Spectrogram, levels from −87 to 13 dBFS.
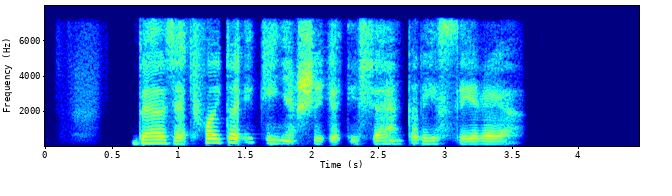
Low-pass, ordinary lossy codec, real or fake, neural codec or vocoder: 7.2 kHz; MP3, 64 kbps; fake; codec, 16 kHz, 0.5 kbps, FunCodec, trained on Chinese and English, 25 frames a second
